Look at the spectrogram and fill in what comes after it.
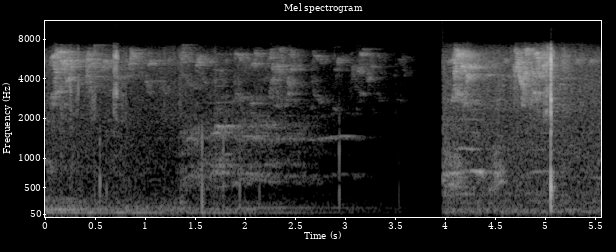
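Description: Faint outdoor ambience with small birds chirping and a few soft handling clicks over a low hum. The sound cuts out completely for a moment just before the four-second mark, and a single sharp click comes about a second later.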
